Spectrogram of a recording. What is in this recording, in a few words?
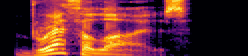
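"breathalyze", British English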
